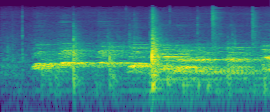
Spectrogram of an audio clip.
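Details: Twenty-eight-day-old puppies, just woken in their pen before dinner, give a long, steady, tonal whine that rises slightly, broken by a sharp click and overlapping softer whimpers.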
